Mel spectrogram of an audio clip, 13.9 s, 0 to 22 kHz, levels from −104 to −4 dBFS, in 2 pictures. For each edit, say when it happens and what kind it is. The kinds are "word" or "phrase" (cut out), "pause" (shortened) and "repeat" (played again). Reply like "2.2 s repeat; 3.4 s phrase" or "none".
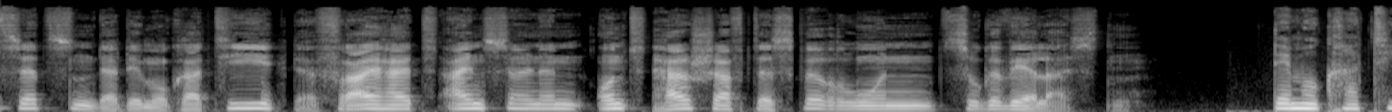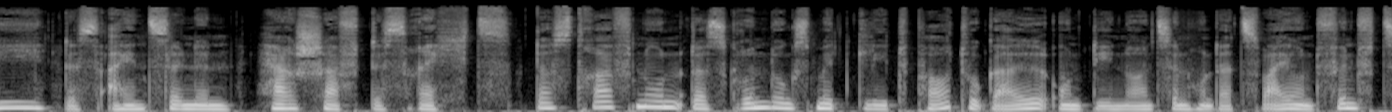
1.4 s pause; 2.2 s word; 3.3 s word; 4.0 s word; 7.3 s word; 8.2 s pause; 9.6 s pause; 10.4 s word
